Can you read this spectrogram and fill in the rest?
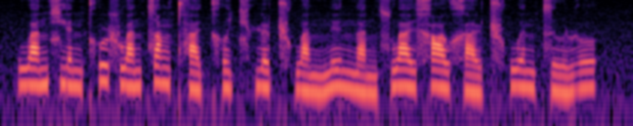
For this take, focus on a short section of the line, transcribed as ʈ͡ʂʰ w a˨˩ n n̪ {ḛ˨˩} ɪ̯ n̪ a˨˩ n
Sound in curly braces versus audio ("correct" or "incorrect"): incorrect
